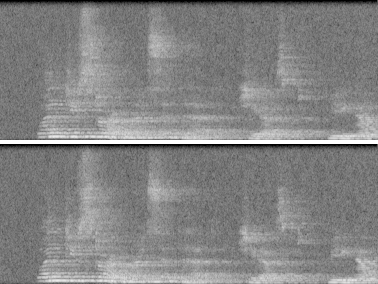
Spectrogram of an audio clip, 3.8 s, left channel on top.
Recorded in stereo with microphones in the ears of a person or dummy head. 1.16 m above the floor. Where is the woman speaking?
10° right (ahead or behind), 5 m.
